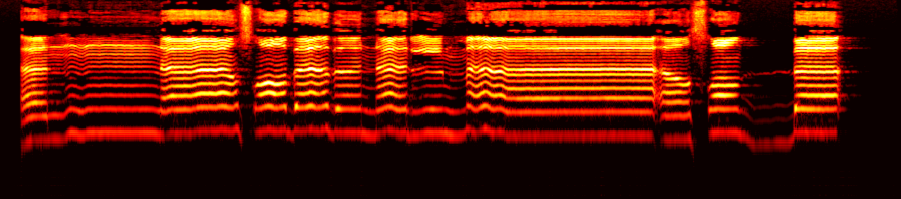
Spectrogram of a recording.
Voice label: quran, Hussary, tafseer; Abasa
